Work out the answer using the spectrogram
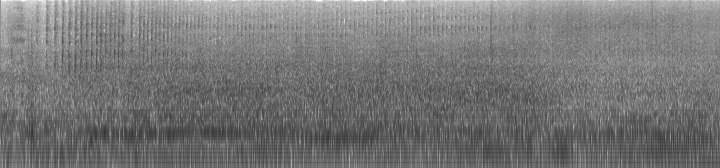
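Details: Old Mountfield push mower with entry-level Honda vertical-crankshaft engine, revived, homemade foam air filter, cutting grass: steady buzzing note dips slightly biting into grass and recovers cleanly; normal running under load.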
